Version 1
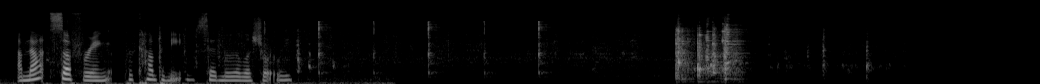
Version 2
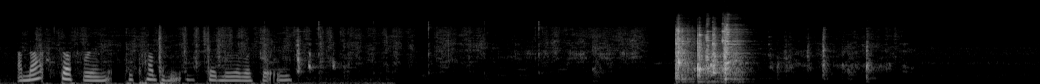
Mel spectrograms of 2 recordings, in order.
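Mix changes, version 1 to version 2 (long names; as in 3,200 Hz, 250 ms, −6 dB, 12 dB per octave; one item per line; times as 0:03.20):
speech: add linear-phase brick-wall low-pass 1,700 Hz
first sound +12.0 dB
second sound −8.5 dB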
